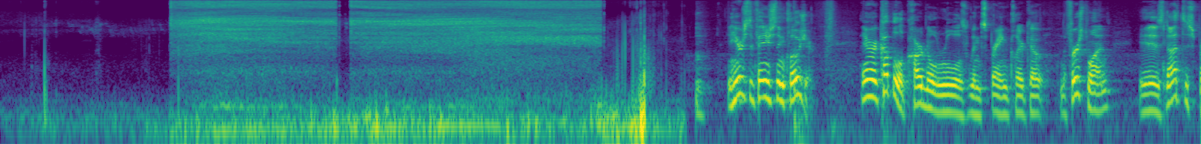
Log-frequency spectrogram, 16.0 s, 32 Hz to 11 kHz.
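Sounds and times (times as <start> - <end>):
spray gun hissing: 2.3 - 8.0.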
